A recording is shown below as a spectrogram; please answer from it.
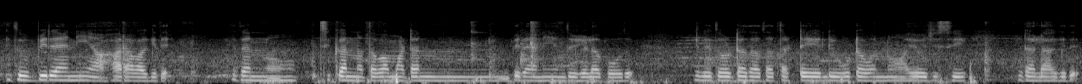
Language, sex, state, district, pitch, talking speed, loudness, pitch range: Kannada, female, Karnataka, Dakshina Kannada, 180 Hz, 95 wpm, -19 LUFS, 170-185 Hz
